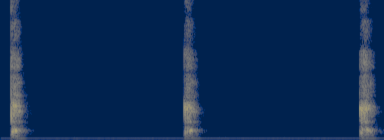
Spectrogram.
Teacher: so this was the back of my tongue it's kicking the air out so this is an unvoiced back kicker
